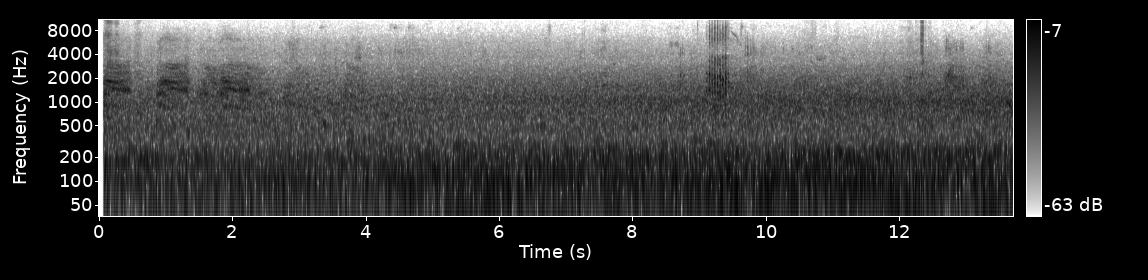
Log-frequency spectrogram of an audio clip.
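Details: A hooded crow gives three harsh, rasping caws over a steady low rumble, then a single sharp knock later. Tivoli Landscape Park, Ljubljana, Slovenia, 26 October 2023.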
